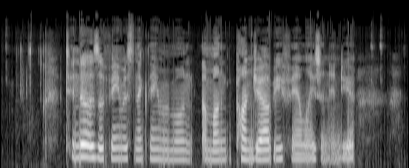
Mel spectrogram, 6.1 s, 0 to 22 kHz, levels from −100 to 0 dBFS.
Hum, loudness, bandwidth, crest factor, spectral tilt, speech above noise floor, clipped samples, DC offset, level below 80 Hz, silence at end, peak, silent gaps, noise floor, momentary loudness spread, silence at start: none; -20 LUFS; 12 kHz; 20 dB; -2 dB/octave; 26 dB; under 0.1%; under 0.1%; -66 dBFS; 0.4 s; -2 dBFS; none; -46 dBFS; 18 LU; 0.7 s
